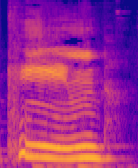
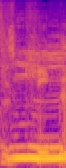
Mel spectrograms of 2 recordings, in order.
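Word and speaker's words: Keean: It's not Keenan Thompson. That's a performer on SNL.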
